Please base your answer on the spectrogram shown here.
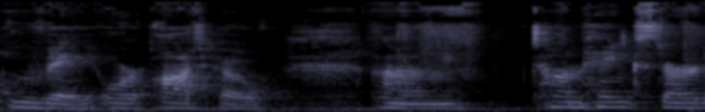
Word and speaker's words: Ove: I always said Ove. After watching the movie, I now know it's pronounced Uwe. Uwe.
